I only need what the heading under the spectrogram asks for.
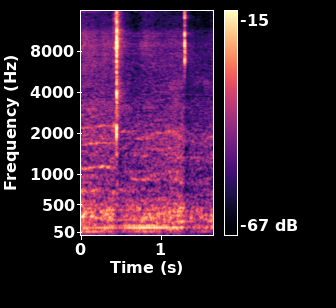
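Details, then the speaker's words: Honda CBR with a total shutdown problem, key on with a healthy battery: two crisp single relay clicks under a second apart in a quiet room, showing the ECM negative signal reaches the relay; the relay pulls in normally. "Satu kali cetik itu adalah arus negatif dari ECM. Sekali lagi kita buka. Kalau bunyi cetik artinya arus dari negatif dari ECM nyampai ke sini."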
